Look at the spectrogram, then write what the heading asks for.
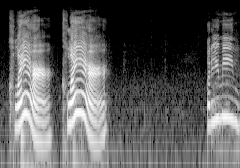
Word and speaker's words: Claire: And then I don't know why on the phone um on the phone people always like when I say my name they're always like Clay. I'm like no Claire.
